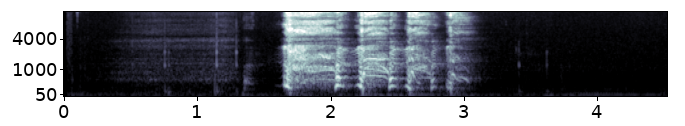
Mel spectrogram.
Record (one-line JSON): {"three_cough_length": "4.5 s", "three_cough_amplitude": 7309, "three_cough_signal_mean_std_ratio": 0.38, "survey_phase": "beta (2021-08-13 to 2022-03-07)", "age": "18-44", "gender": "Male", "wearing_mask": "No", "symptom_cough_any": true, "symptom_new_continuous_cough": true, "symptom_runny_or_blocked_nose": true, "symptom_fatigue": true, "symptom_fever_high_temperature": true, "symptom_headache": true, "symptom_change_to_sense_of_smell_or_taste": true, "symptom_loss_of_taste": true, "symptom_other": true, "symptom_onset": "3 days", "smoker_status": "Never smoked", "respiratory_condition_asthma": false, "respiratory_condition_other": false, "recruitment_source": "Test and Trace", "submission_delay": "1 day", "covid_test_result": "Positive", "covid_test_method": "RT-qPCR", "covid_ct_value": 14.9, "covid_ct_gene": "ORF1ab gene", "covid_ct_mean": 15.4, "covid_viral_load": "9100000 copies/ml", "covid_viral_load_category": "High viral load (>1M copies/ml)"}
